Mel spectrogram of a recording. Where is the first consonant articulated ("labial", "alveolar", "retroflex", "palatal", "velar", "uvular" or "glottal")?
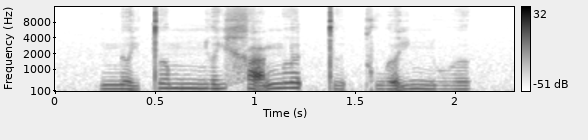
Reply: alveolar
